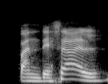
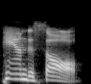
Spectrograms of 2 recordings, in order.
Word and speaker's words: pandesal: You can have one, but say it right. Pandesal, not pandesal.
